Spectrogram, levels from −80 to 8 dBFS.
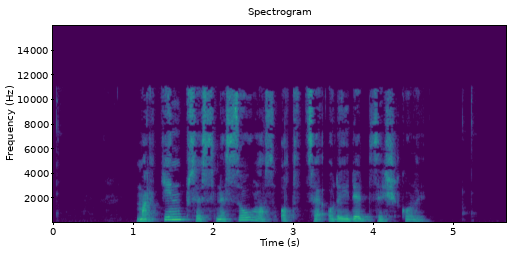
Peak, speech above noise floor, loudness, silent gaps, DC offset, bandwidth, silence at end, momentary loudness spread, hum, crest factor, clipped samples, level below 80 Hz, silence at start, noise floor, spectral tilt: -8 dBFS; 44 dB; -27 LUFS; none; under 0.1%; 11.5 kHz; 1 s; 10 LU; none; 22 dB; under 0.1%; -68 dBFS; 1.05 s; -71 dBFS; -4 dB/octave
